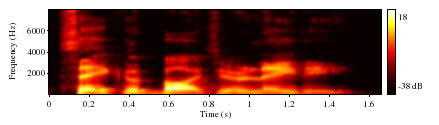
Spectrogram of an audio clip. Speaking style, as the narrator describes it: he roared

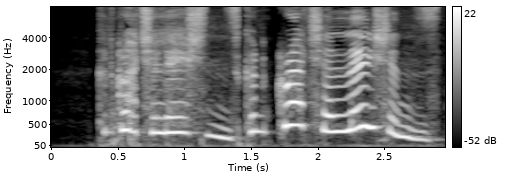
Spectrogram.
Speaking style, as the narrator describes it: they cried

